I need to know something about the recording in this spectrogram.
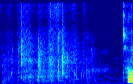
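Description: Soft crinkling of a wax melt's wrapping being handled, lasting about a second, followed by a word of speech at the very end.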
